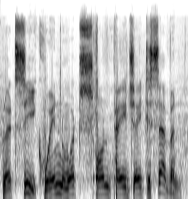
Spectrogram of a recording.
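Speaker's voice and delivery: ordinary delivery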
